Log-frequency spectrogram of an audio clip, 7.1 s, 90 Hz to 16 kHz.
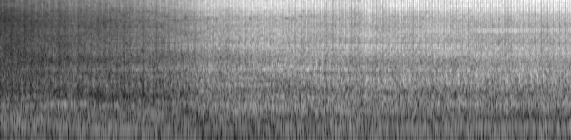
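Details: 1955 Ford V8 idling with a steady, even low rumble, no skips or stumbles. Normal idle after replacing a bad spark plug wire that caused a misfire.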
